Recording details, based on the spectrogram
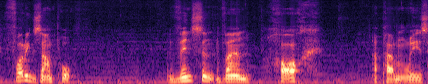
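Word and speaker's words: Van Gogh: pronounce it Vincent van it's not Vincent Van goof or Vincent Van go it's Vincent Van HW correct if I'm wrong but uh I think that's how you pronounce that guy's name cheers everyone so Glenn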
